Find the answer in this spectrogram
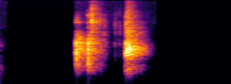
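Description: Kitchenware knocking and clinking twice about a second in, the two knocks about half a second apart.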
